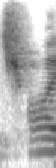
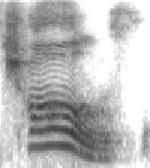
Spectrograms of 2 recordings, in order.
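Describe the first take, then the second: First: The name sounds like 'childs'. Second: The name sounds like 'charles'. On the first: The speaker calls it wrong. "You say Childs" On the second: The speaker calls it right. "It's Charles"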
